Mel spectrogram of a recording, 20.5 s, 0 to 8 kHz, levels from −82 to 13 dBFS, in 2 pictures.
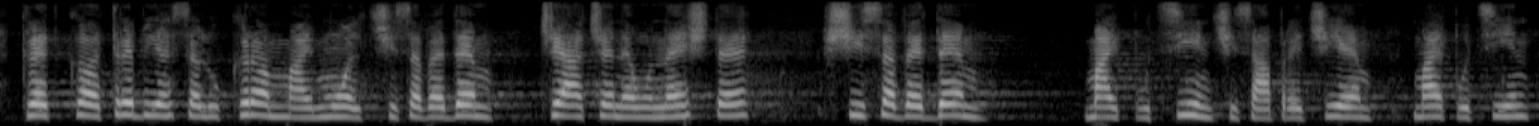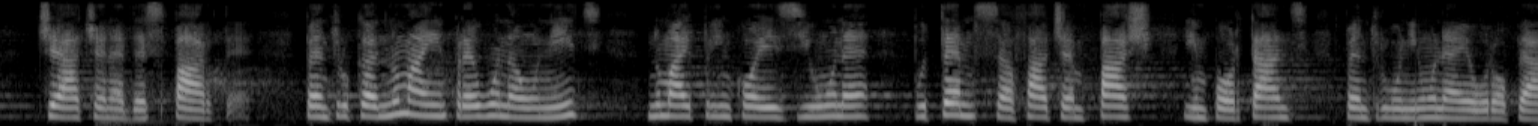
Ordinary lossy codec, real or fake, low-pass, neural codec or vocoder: none; real; 7.2 kHz; none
